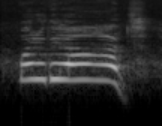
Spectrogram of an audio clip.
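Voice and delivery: high squeal of surprise; amazed. Real, not acted. Amazed squeal to viewers about the coincidence. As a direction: marvel at the coincidence, pitch way up. Excited aside about shared hometown.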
